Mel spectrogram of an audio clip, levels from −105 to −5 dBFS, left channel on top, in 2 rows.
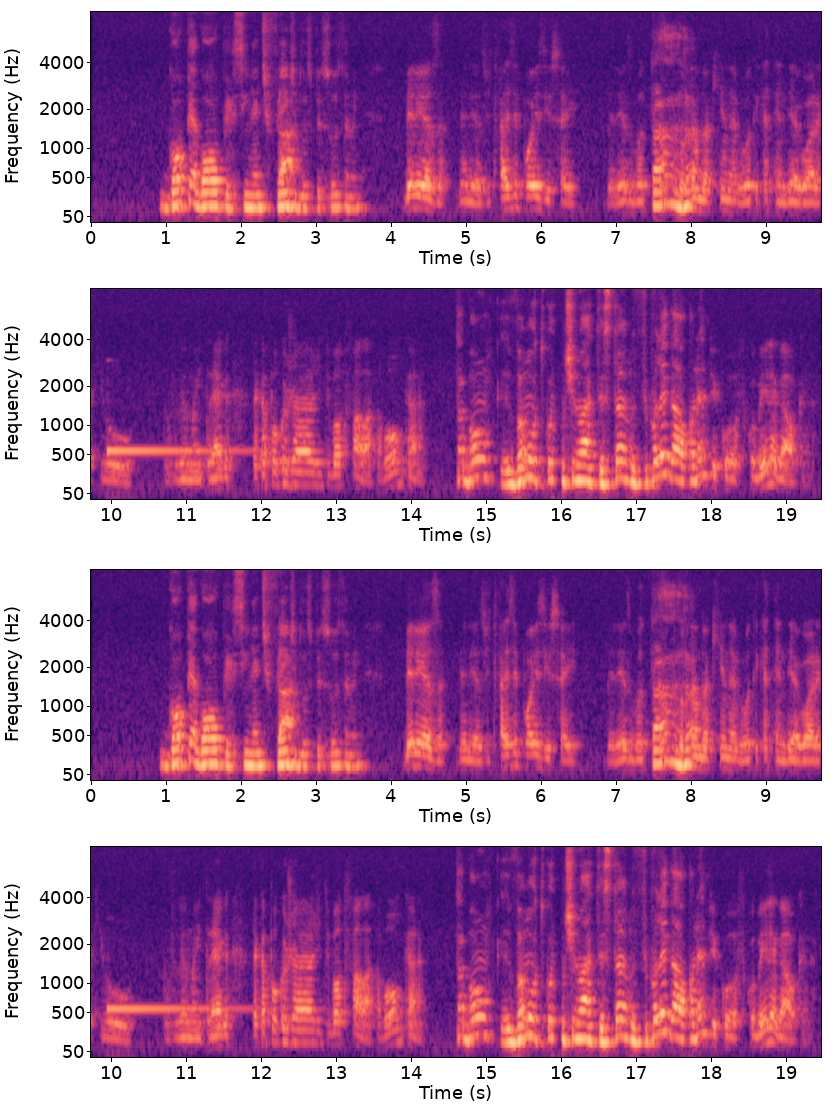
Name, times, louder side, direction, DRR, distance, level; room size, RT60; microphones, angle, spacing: voice 1, 0.9-3.7 7.5-8.1 14.6-18.0, right 1 dB, 5° right, 0.5 m, -22 dB
voice 2, 4.2-6.5 6.9-10.3 10.7-14.2 18.0-19.3, left 1 dB, 75° right, 1.4 m, -30 dB
Keyboard (musical), 9.9-12.4, left 1 dB, 30° left, 1.2 m, -34 dB
6.8 x 5.4 x 3.5 m
head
